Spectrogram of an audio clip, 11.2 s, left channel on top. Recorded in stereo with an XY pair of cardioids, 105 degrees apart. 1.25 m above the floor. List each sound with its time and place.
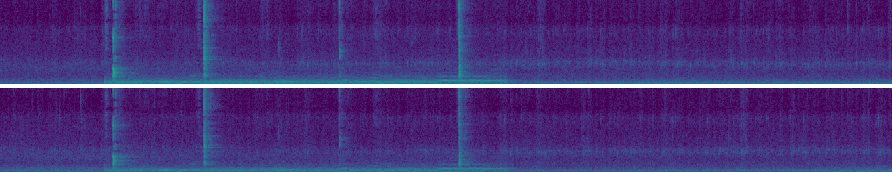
1.3 s a pop: 30° left, 0.6 m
